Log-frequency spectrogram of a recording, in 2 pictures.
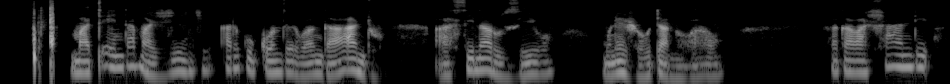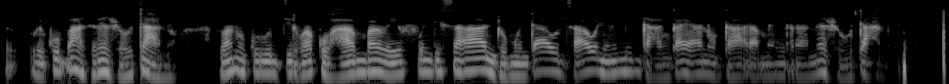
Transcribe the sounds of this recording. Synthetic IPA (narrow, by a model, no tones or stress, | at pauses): mate̞ndamaʒind͡ʒiaɾikuko̞nze̞rwaŋɡaːntʰuɦa̰sinaɾuziʋo̞ | mune̞ʐe̞utano̞ɦwaːʋo̞ | sakaʋaʃandiʋe̞kuɓazire̞ʐe̞utano̞ʋano̞kuɾud͡zirwakuɦambaʋe̞ifundisaːntʰumundaud͡zaʋone̞miɡʱaŋɡajaːno̞ɡʱa̰ɾa̰mairirane̞ʐe̞utaːno̞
